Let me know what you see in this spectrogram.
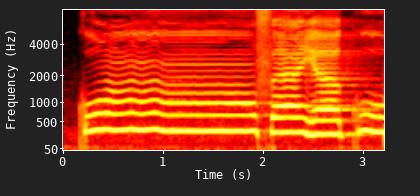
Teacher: Kemudian ada ikhfa ausat karena ada nun sukun yang bertemu dengan huruf fa, maka nun sukunnya dibunyikan samar-samar menuju huruf fa sambil ada dengungannya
